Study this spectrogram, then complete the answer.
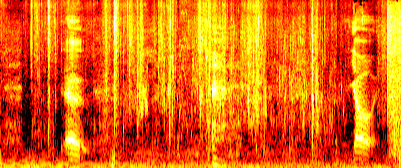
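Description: A net rustles and swishes as it is pulled from the water.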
